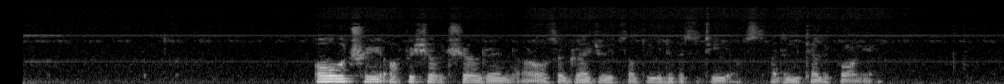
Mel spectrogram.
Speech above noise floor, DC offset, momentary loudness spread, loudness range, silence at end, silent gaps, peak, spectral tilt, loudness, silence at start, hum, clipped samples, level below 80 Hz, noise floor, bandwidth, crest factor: 30 dB; under 0.1%; 19 LU; 10 LU; 1.2 s; none; -4 dBFS; -8 dB/octave; -23 LUFS; 0.25 s; none; under 0.1%; -54 dBFS; -53 dBFS; 16.5 kHz; 22 dB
